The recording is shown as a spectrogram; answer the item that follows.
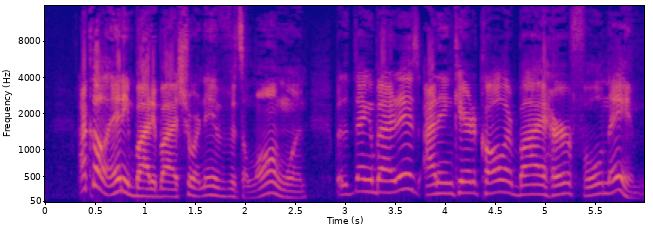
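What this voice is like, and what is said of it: Southern drawl. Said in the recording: “I'm from the South. Not deep South, but I'm from the South... You can kind of hear it in my drawl if you listen”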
